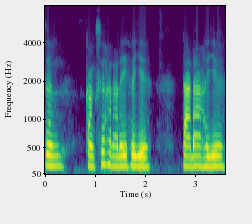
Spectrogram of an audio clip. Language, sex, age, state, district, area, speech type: Bodo, female, 60+, Assam, Chirang, rural, spontaneous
